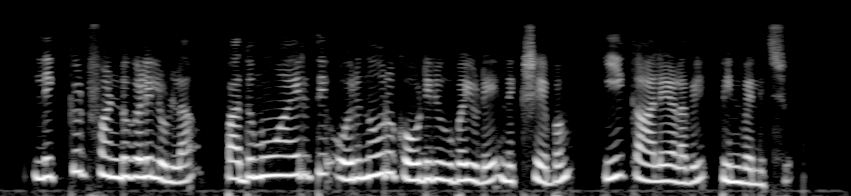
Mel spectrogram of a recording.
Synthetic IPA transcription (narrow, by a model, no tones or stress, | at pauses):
likːuɖfɐɳɖuɣɐɭiluɭːɐpɐðimuːaːjiɾɐt̪ːiʔo̞ɾunuːrɨko̞ːɽiɾuːbɐjuɽe̞nikʂe̞ːbɐm | iːkaːlɐjɐɭɐʋilpinʋɐlit͡ɕːu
